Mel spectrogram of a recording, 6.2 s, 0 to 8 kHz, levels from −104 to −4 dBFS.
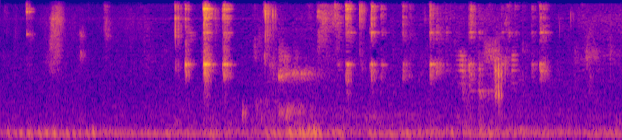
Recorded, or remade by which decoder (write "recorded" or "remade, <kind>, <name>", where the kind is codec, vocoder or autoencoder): recorded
